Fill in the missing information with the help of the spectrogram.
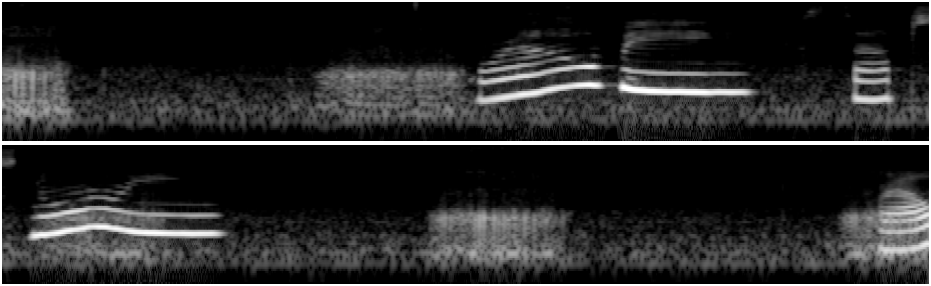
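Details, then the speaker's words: Sleeping pet taking a loud nap, snoring: noisy fluttering snores, with a person calling out to stop between them. "Ralphie. Ralphie. Stop snoring. Stop snoring."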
